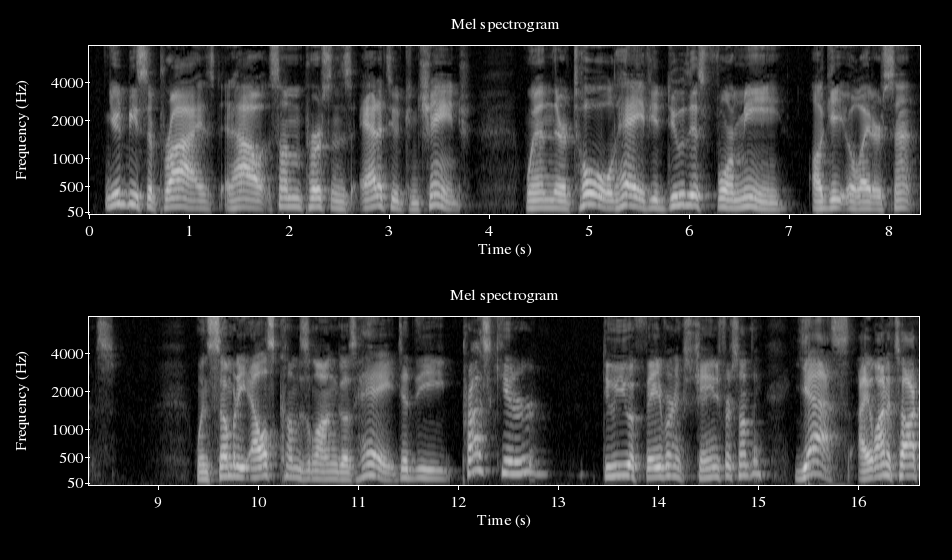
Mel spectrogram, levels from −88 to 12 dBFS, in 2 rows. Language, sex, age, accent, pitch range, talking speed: English, male, 40-59, American, 135-180 Hz, 180 wpm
